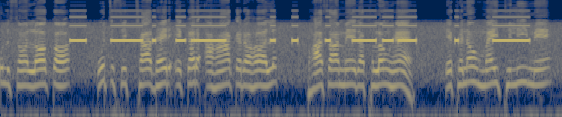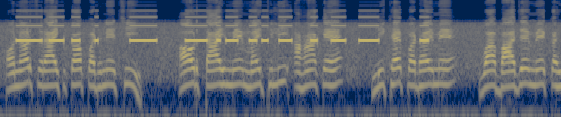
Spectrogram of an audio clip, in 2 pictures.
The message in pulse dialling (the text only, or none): none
